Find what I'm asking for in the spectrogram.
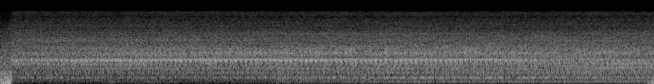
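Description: A car engine idles steadily right after a clutch replacement, a continuous even hum with a faint high whine running through it and no talk over it.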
